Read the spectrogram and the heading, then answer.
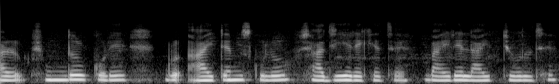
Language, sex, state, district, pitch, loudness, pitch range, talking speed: Bengali, female, Odisha, Khordha, 200 Hz, -14 LUFS, 190-210 Hz, 105 wpm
